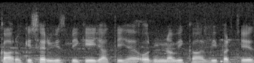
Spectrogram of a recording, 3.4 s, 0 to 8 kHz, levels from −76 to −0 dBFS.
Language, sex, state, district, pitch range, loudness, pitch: Hindi, male, Chandigarh, Chandigarh, 115-125 Hz, -19 LUFS, 120 Hz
